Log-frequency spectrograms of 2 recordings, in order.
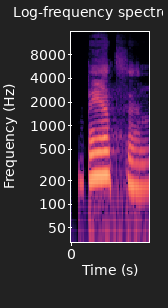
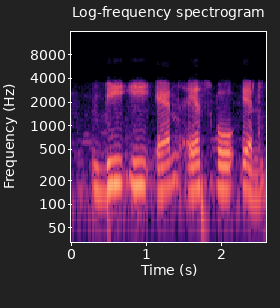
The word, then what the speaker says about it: Benson: Mark, is it Benson or Banson? How do I spell that? B-E-N-S-O-N. Benson. Okay, Benson.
